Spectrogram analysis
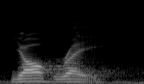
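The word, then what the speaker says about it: יָרֵא: american standard says terrible the word there is y'all ray is the way it's pronounced why aw dash ra ngoai with the emphasis on the ray the word does mean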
